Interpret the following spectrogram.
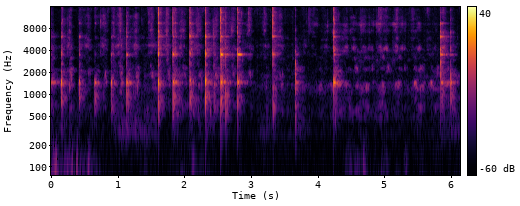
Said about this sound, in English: So I'm just giving it a mix here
